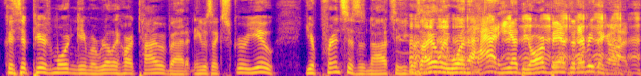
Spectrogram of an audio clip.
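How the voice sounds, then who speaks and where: A male radio host moderates a studio panel, firing off questions and cutting in. He talks very fast, a bit higher than most men. The mic is close and dry. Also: no room sound. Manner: brisk, questioning, jumps in.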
